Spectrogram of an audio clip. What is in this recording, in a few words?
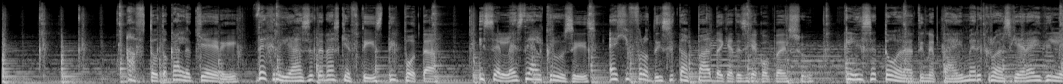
greek others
